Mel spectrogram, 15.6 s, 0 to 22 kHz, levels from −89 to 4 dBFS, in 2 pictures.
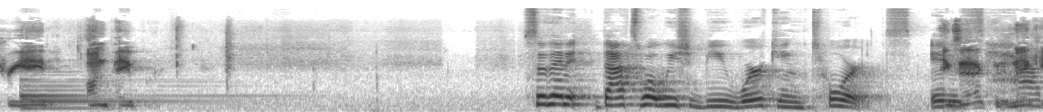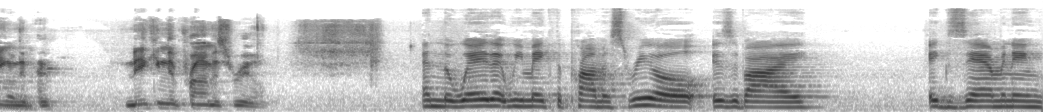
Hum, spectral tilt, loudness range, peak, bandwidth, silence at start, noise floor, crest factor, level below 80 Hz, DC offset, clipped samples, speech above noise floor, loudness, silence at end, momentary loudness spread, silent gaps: none; -2.5 dB/octave; 6 LU; -4 dBFS; 16 kHz; 0 s; -55 dBFS; 18 dB; -66 dBFS; under 0.1%; under 0.1%; 35 dB; -20 LUFS; 0 s; 17 LU; none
